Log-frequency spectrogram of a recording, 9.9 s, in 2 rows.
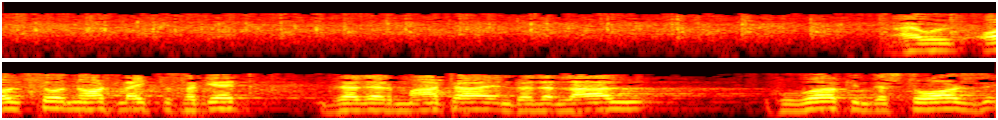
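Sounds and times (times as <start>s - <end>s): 
audience applause: 0.0s - 5.7s
speech: 4.4s - 9.9s.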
